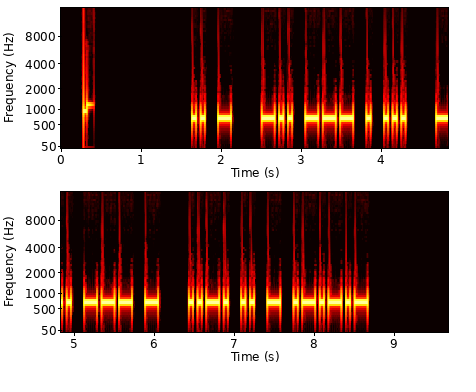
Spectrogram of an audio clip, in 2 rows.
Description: Morse code, heard as a keyed tone, about 22 wpm, 700 Hz. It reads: IT DOES NOT FIT.
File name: practice / 22wpm / Sentences with 2-Word Phrases - 22wpm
